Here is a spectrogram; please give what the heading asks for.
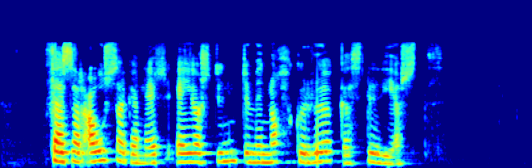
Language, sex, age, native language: Icelandic, female, 20-29, Icelandic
